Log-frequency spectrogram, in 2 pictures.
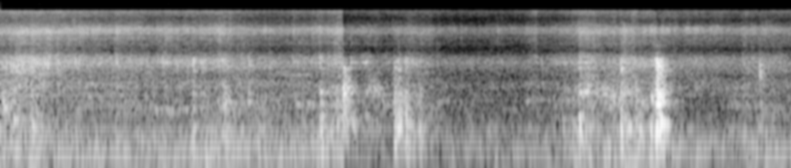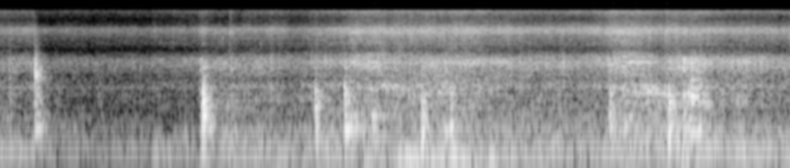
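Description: Chopped onions fry in a pan with a steady sizzle, while a spoon or spatula scrapes and stirs them in irregular clattering bursts throughout, close and moderately loud with no talking.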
